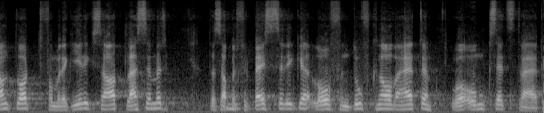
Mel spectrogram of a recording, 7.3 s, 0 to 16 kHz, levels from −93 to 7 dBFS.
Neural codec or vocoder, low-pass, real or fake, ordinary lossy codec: none; 14.4 kHz; real; Opus, 24 kbps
